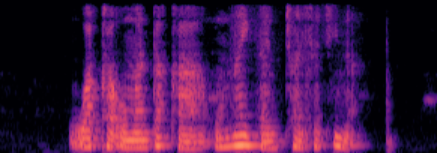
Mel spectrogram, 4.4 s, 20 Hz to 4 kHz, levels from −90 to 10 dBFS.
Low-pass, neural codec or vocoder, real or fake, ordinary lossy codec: 3.6 kHz; none; real; AAC, 24 kbps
